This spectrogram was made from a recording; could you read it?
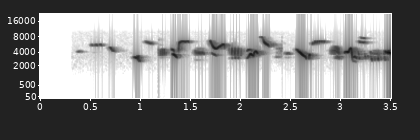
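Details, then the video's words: Moussier's redstart song building from a few sparse high chirps into a quickening jumble of scratchy, slurred twittering notes that grows louder toward the end; no other sounds. "Colirrojo Diademado Canto! Colirrojo Diademado Llamado! Voz! Sonido!"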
